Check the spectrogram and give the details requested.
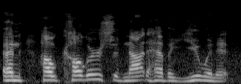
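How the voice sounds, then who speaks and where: A man's voice: high-pitched, normal speed, a little hiss or hum. A middle-aged American man, a guest on an interview show, talking casually and rambling with many fillers and restarts. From United States. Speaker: guest, English teacher. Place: home in Korea.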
